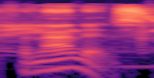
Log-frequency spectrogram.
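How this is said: The name is said with English pronunciation. "English people, they're gonna say Fernandez"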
